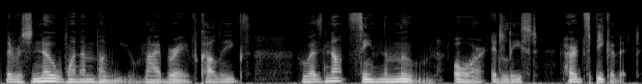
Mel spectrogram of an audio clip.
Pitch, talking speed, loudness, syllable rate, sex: 110 Hz, 205 wpm, -19 LUFS, 5.1 syllables/s, male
